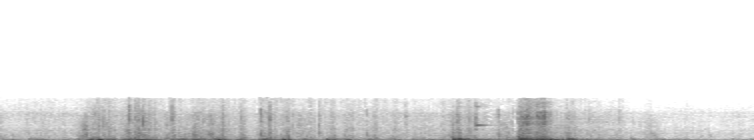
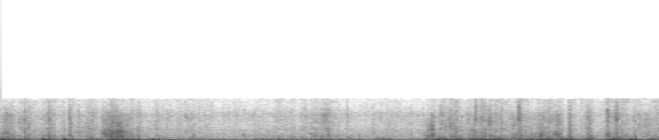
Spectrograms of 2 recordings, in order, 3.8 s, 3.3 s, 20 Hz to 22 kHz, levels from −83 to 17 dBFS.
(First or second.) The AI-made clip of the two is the second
